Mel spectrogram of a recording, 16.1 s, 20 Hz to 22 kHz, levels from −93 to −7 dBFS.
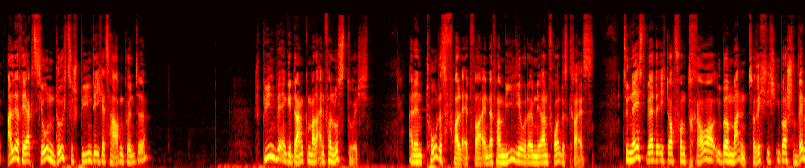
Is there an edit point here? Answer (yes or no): no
